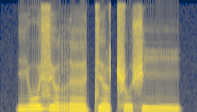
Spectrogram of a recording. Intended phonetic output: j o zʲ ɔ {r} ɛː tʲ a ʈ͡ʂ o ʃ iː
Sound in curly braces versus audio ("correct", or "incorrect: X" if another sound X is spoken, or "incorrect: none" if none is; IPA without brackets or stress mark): correct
